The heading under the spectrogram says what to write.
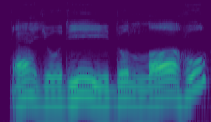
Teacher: Lam tebal bagi kita punya kiraat kita, riwayat Imam Hafs An-Asim, ialah pada lafaz al-jalalah yang mana sebelum dia berbaris di atas dan berbaris di depan. · Lafaz al-jalalah, lafaz Allah ditebalkan.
